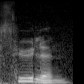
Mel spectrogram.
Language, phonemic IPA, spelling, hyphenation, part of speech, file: German, /ˈfyːlən/, fühlen, füh‧len, verb, De-fühlen.ogg
- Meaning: 1. to feel (a thing, sensation, emotion - a noun) 2. to feel (somehow - an adjective) 3. to touch so as to perceive something 4. to feel for, to search by feeling 5. to touch (in general)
